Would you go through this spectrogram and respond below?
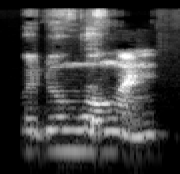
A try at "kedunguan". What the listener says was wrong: Kedunguan. Buang NG tu tak? Buang NG yang second. Dunguan.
